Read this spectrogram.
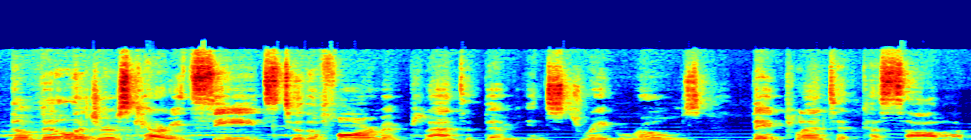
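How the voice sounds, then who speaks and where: A woman reading a children's story aloud as storyteller, with deliberate, dramatized phrasing. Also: on the low side, warm tone, slight background noise, rough recording.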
